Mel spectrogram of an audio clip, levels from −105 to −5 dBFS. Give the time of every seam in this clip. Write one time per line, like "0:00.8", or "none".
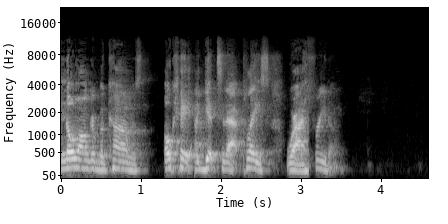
0:01.7
0:03.1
